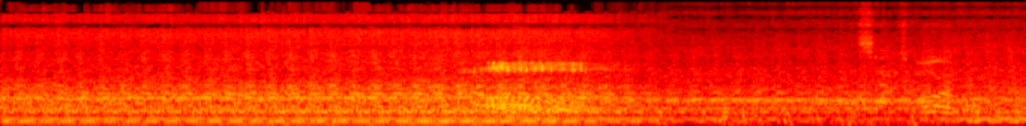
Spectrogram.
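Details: Central AC outdoor unit (Bosch) running nonstop over a long holiday weekend: a steady droning hum with a rough, strained undertone that never cycles off; a single-pole contactor stuck closed kept the compressor running and damaged it.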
